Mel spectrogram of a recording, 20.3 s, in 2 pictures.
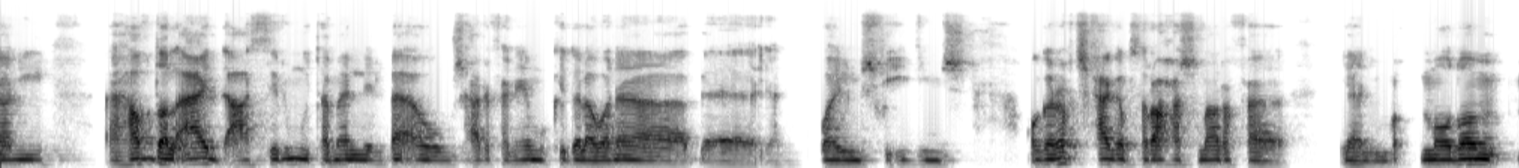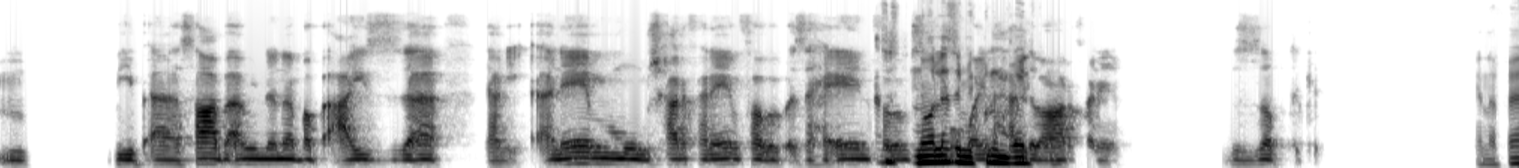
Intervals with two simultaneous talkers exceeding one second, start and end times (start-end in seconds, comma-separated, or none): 16.0-17.2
